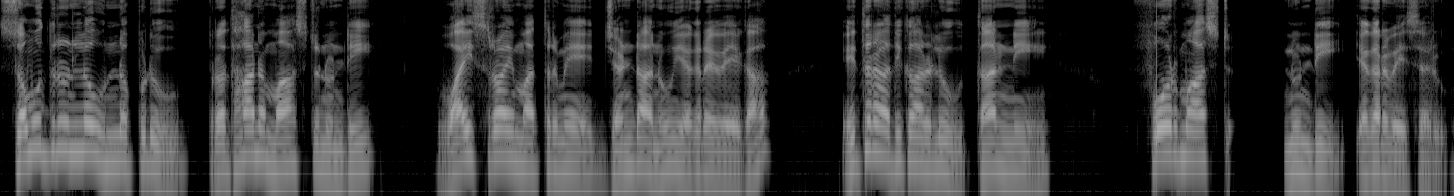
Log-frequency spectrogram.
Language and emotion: Telugu, neutral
